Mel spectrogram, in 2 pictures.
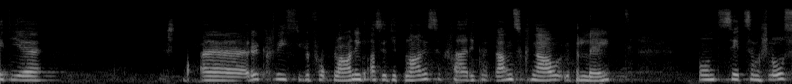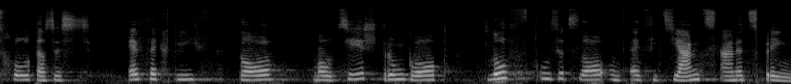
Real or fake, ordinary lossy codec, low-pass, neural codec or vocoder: fake; none; 14.4 kHz; codec, 44.1 kHz, 2.6 kbps, DAC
